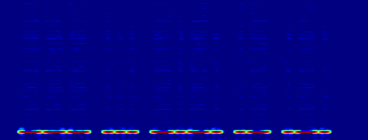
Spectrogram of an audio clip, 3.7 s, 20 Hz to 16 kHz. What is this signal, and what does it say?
Morse code, heard as a keyed tone, about 20 wpm, 1000 Hz. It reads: OSCAR
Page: New quotes every day in morse code at 20 Words per minute.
